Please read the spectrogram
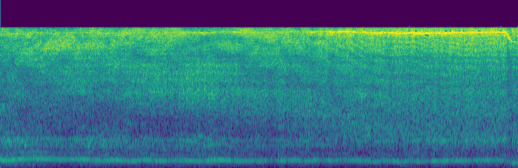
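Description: Turbocharged diesel pulling tractor running at full throttle under load, a steady drone with a high turbo whistle over it, growing louder in the second half. Near the end the engine is shut off and its pitch drops away.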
